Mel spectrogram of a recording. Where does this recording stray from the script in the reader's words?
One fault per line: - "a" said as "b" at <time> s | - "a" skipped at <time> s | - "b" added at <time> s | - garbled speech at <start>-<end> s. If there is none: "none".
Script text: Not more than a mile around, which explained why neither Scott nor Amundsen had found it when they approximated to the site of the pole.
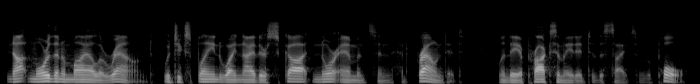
- "found" said as "frowned" at 4.1 s
- "site" said as "sites" at 6.0 s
